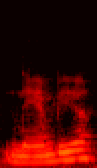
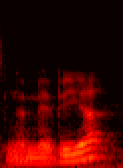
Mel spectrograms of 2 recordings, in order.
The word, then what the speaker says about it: Namibia: number of syllables because I thought it was nambia but it's Namibia and I forgot what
